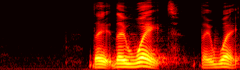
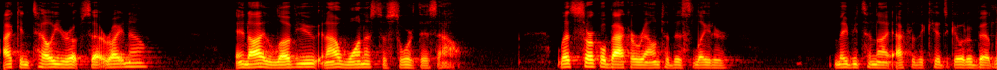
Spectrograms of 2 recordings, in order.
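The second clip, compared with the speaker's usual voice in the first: softer, lower, tender voice; gentle reassurance; 4 semitones lower, 8 dB quieter, faster than usual. Shown as a demonstration. Scene: husband calming upset wife, soft and tender. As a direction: soothe an upset spouse. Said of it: "what if you did something like this?".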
